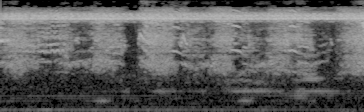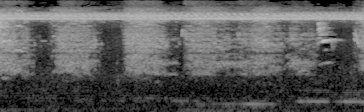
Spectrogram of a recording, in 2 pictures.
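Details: Yellow-bellied prinia bringing food to its young in the wild; long sequence of scratchy, hissing bursts, each under a second, repeating throughout against a continuous shrill insect drone.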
